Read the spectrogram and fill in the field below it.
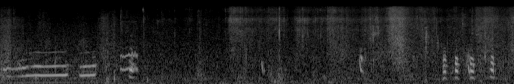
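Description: Hens of a gentle, lighter chicken breed cluck in a series of short, bright calls close by, with quiet rustling and faint outdoor ambience between the bursts.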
